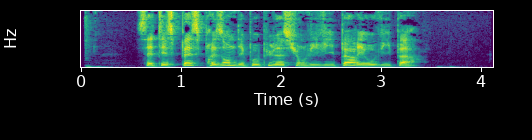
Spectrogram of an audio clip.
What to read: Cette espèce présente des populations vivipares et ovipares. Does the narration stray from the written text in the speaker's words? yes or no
no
